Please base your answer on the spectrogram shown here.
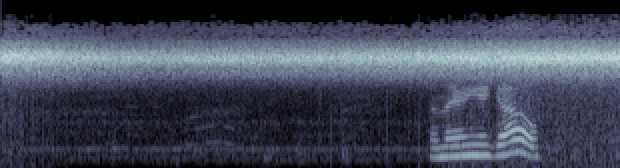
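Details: Constant shrill whine of a cicada invasion over a Tennessee parking lot, the high droning chorus unbroken while a brief human voice cuts in near the end.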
